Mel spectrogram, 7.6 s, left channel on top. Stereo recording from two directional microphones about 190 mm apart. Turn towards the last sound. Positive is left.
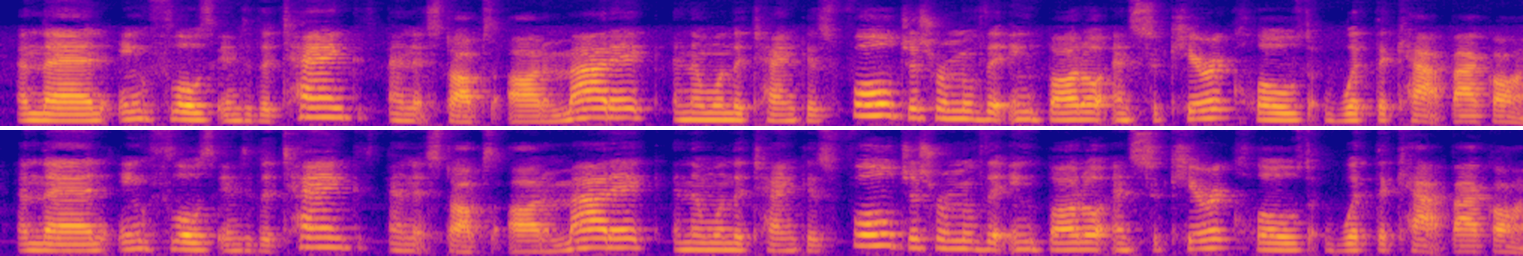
turn(degrees=40)  # may be behind; listen again after turning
